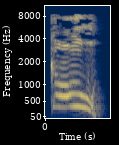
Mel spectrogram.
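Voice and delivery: very high, loud screamed command; piercing panicked yell; shriek. A narrator's reading. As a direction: shriek it with all urgency. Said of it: "shrieked Shy".

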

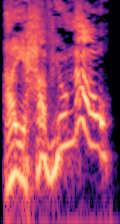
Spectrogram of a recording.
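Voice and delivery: high, slow triumphant cry. Acted. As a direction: gloat at the breakthrough. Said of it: "cried Okoro".

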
